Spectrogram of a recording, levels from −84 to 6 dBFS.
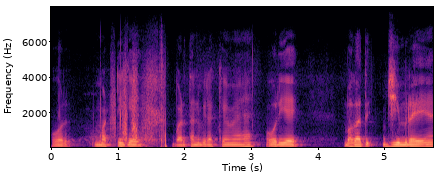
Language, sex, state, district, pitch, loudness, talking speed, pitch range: Hindi, male, Uttar Pradesh, Shamli, 100 Hz, -17 LUFS, 135 wpm, 100-105 Hz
